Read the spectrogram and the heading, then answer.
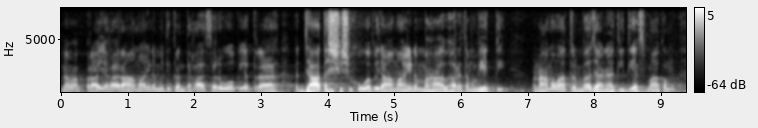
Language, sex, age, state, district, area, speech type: Sanskrit, male, 18-30, Andhra Pradesh, Chittoor, rural, spontaneous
